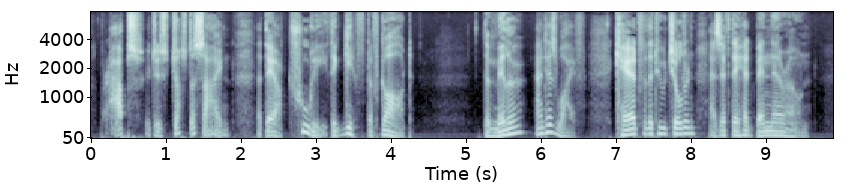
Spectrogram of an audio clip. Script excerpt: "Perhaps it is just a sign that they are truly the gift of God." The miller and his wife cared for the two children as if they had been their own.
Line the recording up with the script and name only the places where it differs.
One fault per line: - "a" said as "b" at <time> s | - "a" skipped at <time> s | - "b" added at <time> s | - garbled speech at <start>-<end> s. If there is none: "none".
none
